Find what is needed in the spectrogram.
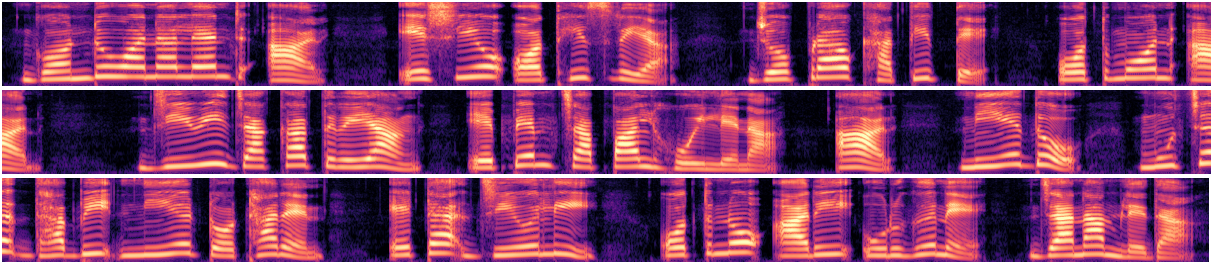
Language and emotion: Santali, neutral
